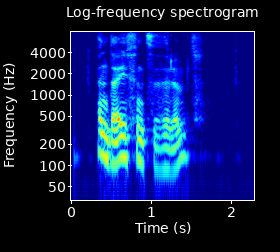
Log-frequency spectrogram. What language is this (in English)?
Kabyle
